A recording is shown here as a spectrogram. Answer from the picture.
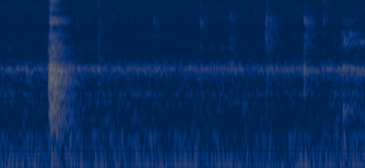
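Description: A single sharp click about a third of a second in, then a few faint ticks, over a steady faint hum.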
